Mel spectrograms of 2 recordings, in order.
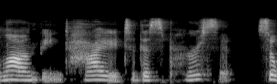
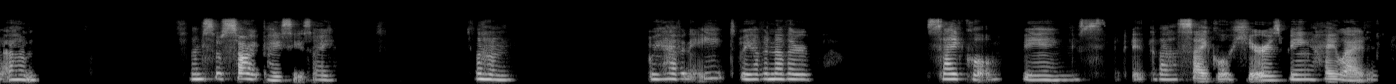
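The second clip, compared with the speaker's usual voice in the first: slow, choked-up voice, near tears, words catching; 2 semitones higher, 3 dB quieter than usual. Giving a reading to Pisces listeners, choked up. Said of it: "I'm getting all choked up here".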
